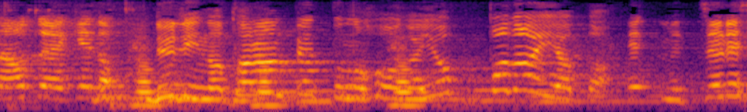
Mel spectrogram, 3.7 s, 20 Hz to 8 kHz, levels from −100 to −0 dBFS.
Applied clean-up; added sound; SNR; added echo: none; Wind instrument, woodwind instrument; 5 dB; none.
